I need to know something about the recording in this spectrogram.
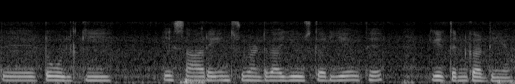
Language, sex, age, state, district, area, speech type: Dogri, female, 45-60, Jammu and Kashmir, Reasi, rural, spontaneous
